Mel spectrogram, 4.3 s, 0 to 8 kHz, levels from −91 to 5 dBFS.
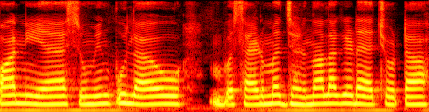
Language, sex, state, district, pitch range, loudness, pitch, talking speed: Marwari, male, Rajasthan, Nagaur, 205-225 Hz, -14 LUFS, 215 Hz, 165 wpm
